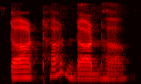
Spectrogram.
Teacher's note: हिंदी की मूर्धन्य ध्वनियां जो है वो ट ठ ड और ढ है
